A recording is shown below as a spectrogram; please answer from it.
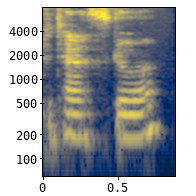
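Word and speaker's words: Pataskala: That's how I remember how to spell it, but it's pronounced Pascula.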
